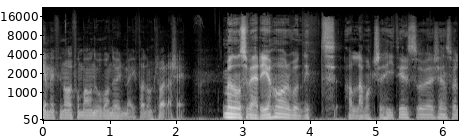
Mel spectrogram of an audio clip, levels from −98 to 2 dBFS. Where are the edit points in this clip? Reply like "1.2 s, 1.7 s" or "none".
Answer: none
